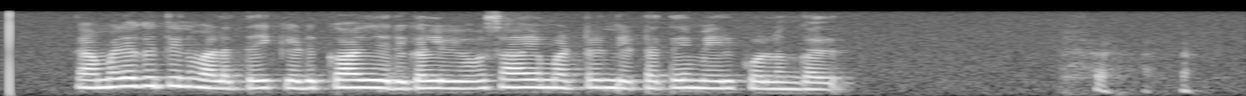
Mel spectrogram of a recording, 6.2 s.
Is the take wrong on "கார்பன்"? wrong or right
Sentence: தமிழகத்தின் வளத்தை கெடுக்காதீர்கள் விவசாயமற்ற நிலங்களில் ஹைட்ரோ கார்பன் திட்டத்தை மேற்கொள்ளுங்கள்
wrong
